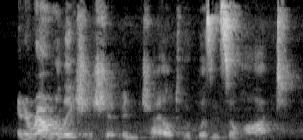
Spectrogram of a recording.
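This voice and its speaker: A soft-spoken woman at medium pitch and moderate pace, amid noticeable background noise and audible room echo. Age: 50s. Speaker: hypnotherapist and speaker. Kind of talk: motivational talk. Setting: stage with audience.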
